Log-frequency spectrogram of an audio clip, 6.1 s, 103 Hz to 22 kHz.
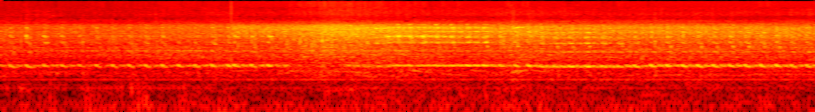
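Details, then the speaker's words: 1998 Toyota Indus Corolla at idle: a constant thin whistling hiss over the engine; pressure builds in the crankcase, and removing the oil filler cap stops the sound, pointing to a broken PCV valve. "Cap खोलने के अंदर engine के अंदर काफी pressure बना हुआ है गाड़ी स्टार्ट करो ये कैप खोला है तो गाड़ी के अंदर प्रेशर बन रहा है मगर यह केप खोलने के बाद इसकी आवाज बंद हो गई है"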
